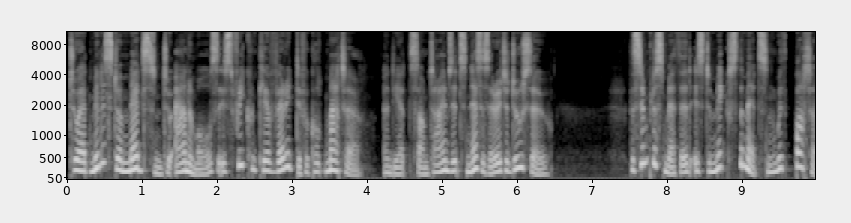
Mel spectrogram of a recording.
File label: Female speech English Mono output, 4bit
